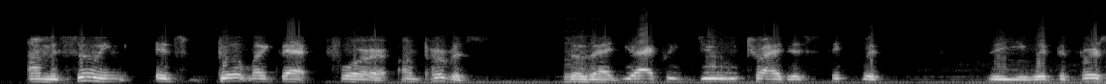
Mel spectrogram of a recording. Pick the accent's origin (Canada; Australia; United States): United States; Brooklyn, New York; I'm from Brooklyn. I was living in Brooklyn. And I've since moved upstate New York.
